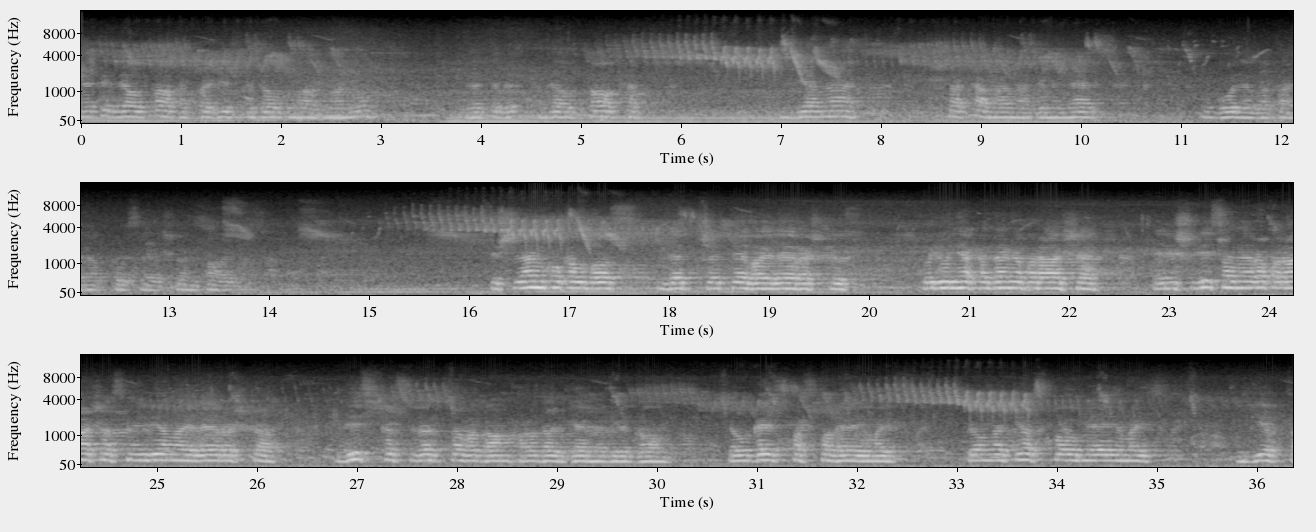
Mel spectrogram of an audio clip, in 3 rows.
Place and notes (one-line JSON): {"title": "Sudeikiai, Lithuania, poetry reading, birds", "date": "2012-06-09 11:00:00", "description": "the churchyard. international poetry festival.", "latitude": "55.58", "longitude": "25.68", "altitude": "149", "timezone": "Europe/Vilnius"}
